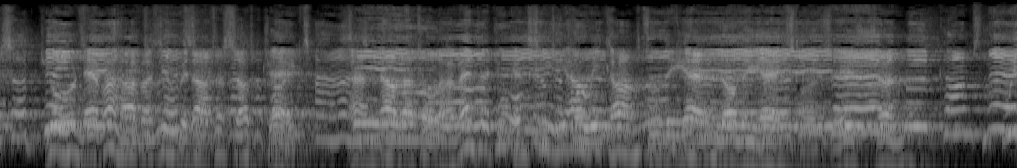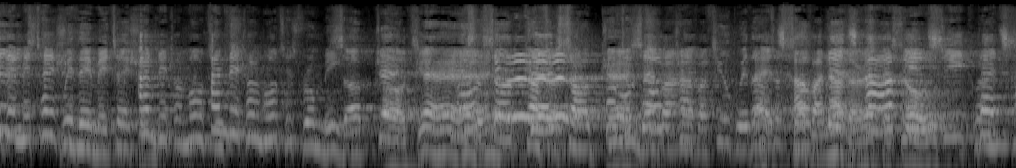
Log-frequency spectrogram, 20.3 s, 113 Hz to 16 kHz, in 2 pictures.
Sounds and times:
Choir: 0:00.0 - 0:20.3.

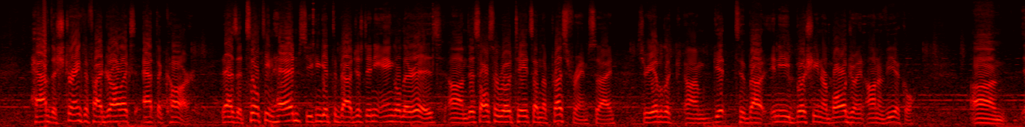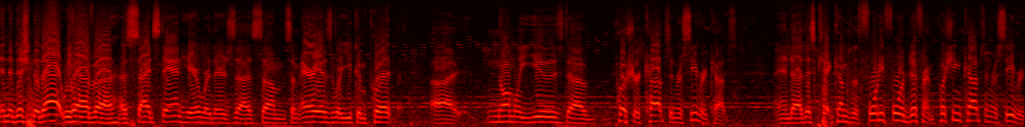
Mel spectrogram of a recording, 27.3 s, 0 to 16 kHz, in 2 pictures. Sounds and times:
Music: 0:00.0 - 0:27.3
Speech: 0:00.4 - 0:12.2, 0:13.0 - 0:27.3.

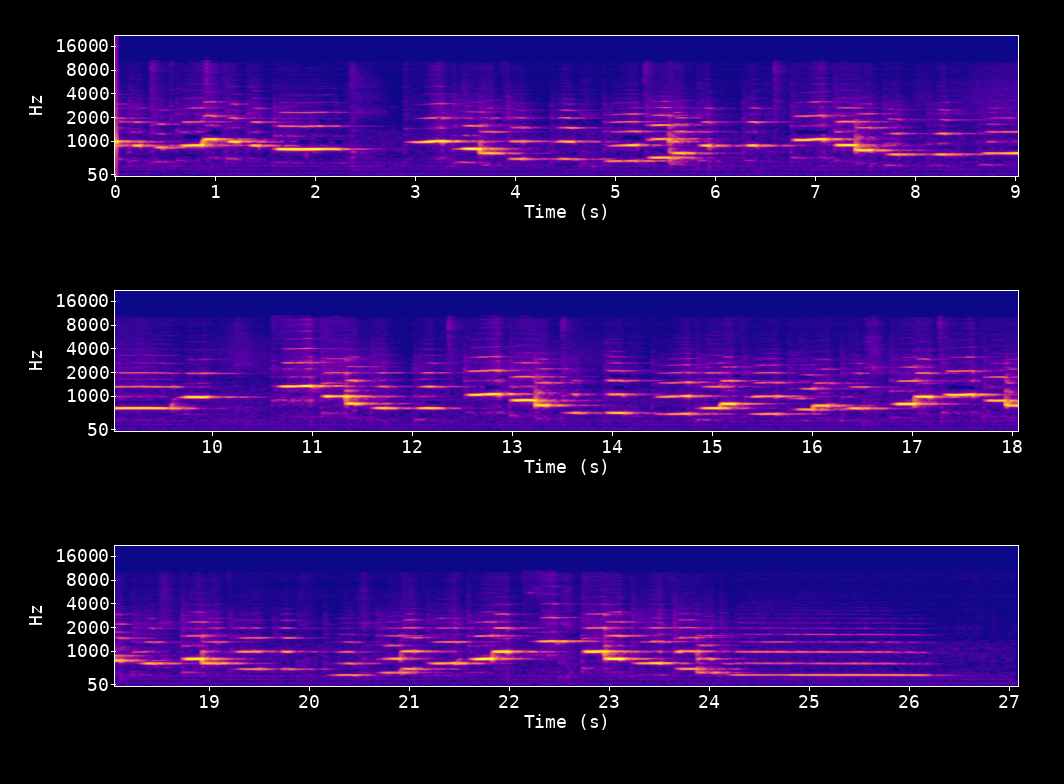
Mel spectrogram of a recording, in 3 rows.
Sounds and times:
Music: 0:00.0 - 0:26.6.

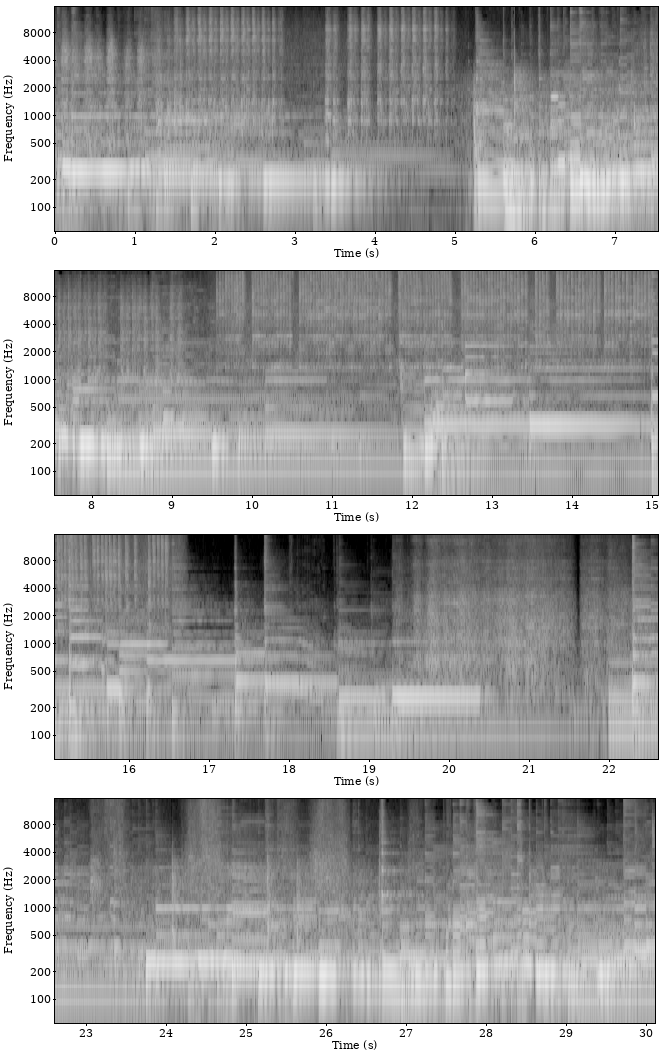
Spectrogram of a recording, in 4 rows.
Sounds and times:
Music: 0:00.0 - 0:30.1.

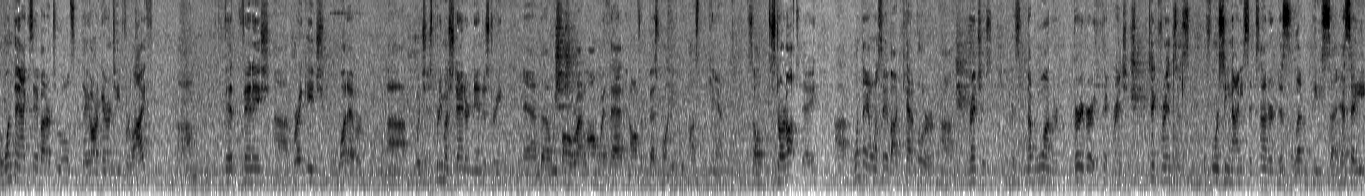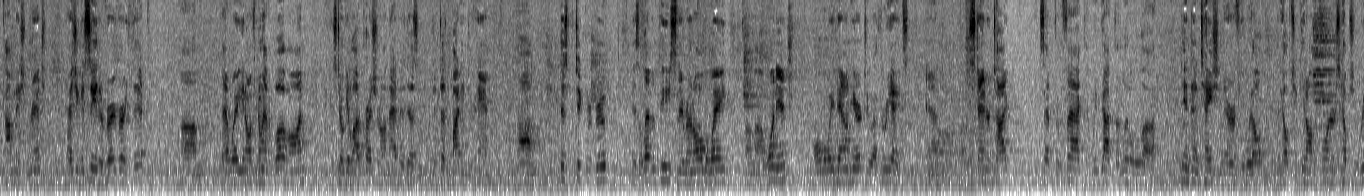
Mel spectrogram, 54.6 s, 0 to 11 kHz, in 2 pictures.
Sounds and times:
Speech: 0:00.0 - 0:30.3, 0:30.9 - 0:54.5.

